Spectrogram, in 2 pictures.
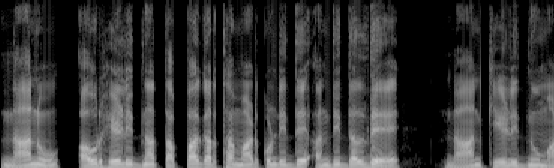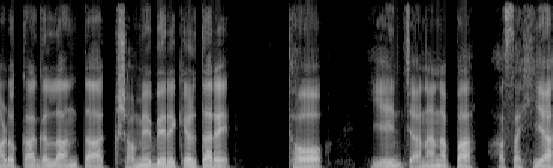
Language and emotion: Kannada, disgusted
